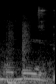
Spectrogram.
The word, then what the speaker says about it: Momoa: Jason Momoa.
